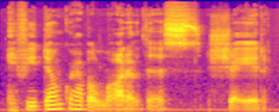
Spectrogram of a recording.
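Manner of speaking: usual speaking voice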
